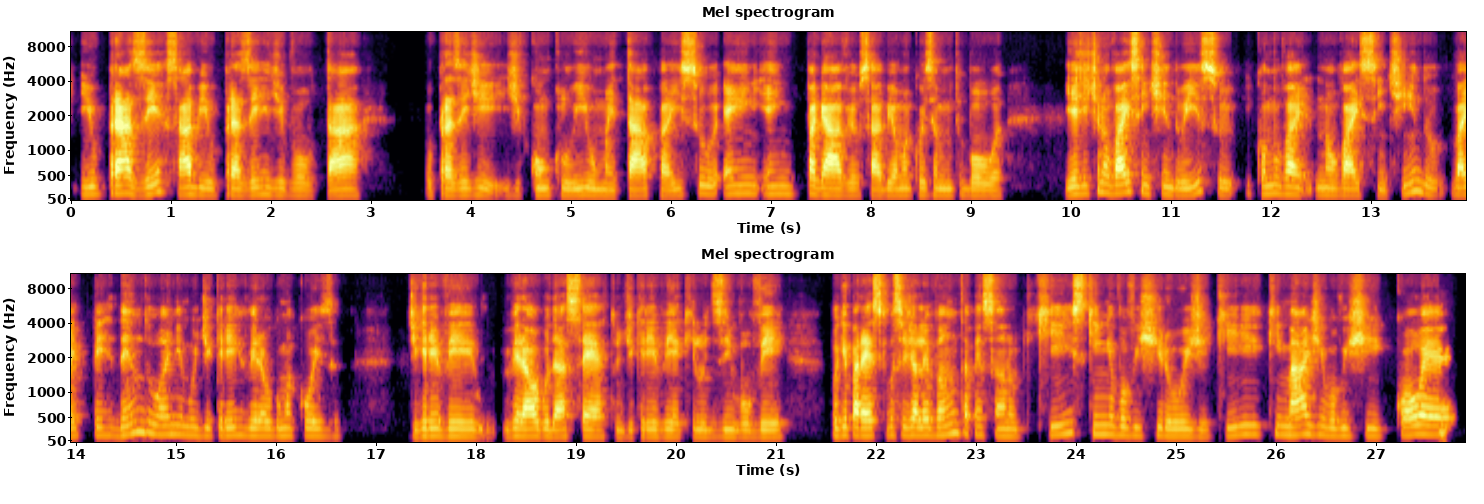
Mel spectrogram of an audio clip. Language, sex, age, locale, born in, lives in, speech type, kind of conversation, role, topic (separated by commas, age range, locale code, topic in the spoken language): Portuguese, male, 30-34, pt-BR, Brazil, Portugal, conversation, advice, user, Como posso lidar com a perda de motivação no meio de um projeto de longo prazo?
